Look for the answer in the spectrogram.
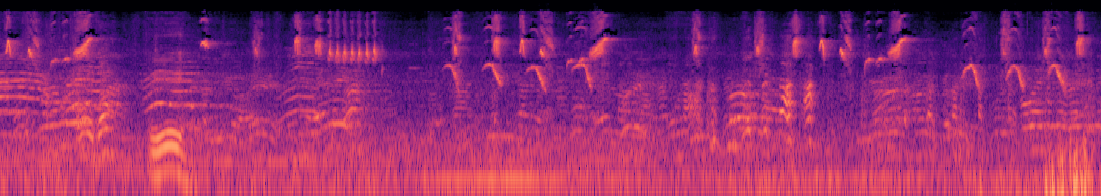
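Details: Javan bushlark of the parva form singing: a busy run of short sharp chirps, quick upslurred and downslurred notes and brief high buzzy trills, with low harmonic voice-like sounds underneath and steady background hum.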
